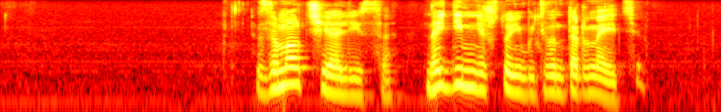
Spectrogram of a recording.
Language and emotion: Russian, angry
